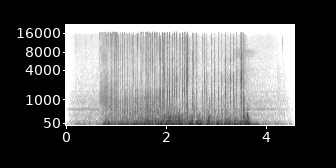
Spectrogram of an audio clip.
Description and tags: mySound GPSUK Book
Flicking through a book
